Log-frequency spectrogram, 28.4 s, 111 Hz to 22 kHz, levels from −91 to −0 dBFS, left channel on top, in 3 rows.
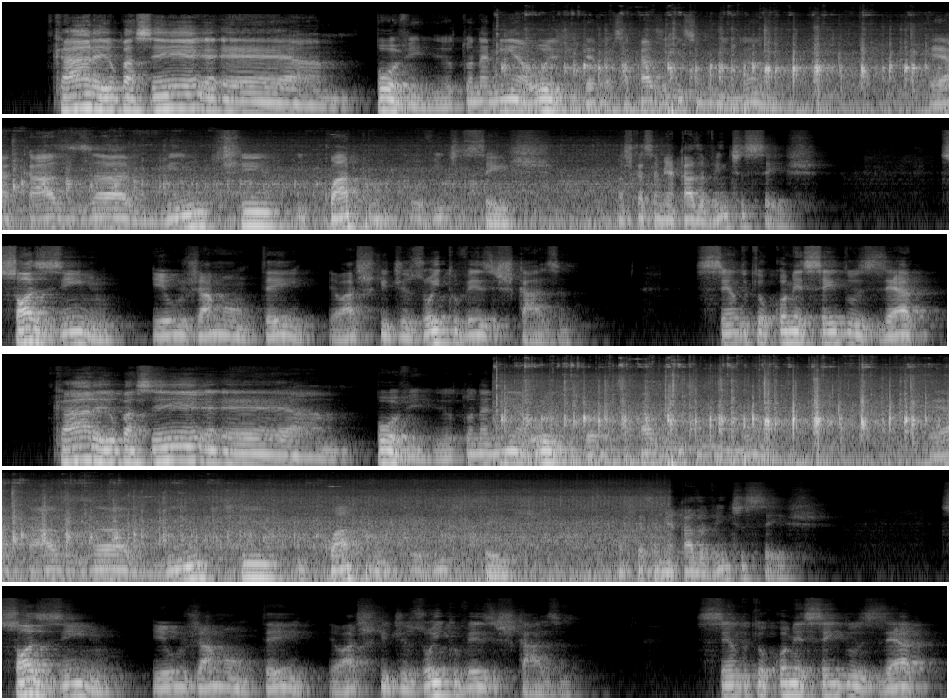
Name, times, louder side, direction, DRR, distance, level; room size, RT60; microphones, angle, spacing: voice 1, 0.5-3.5 3.8-7.8 9.3-15.0 15.6-17.6 18.9-20.1 20.4-21.9 22.2-24.6 25.9-28.0, left 1 dB, 45° left, 5 dB, 1.8 m, -29 dB
Livestock farm animals working animals, 4.9-16.2, right 4 dB, 45° right, 0.7 m, -32 dB
22.5 x 18.5 x 3.0 m, 0.79 s
head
